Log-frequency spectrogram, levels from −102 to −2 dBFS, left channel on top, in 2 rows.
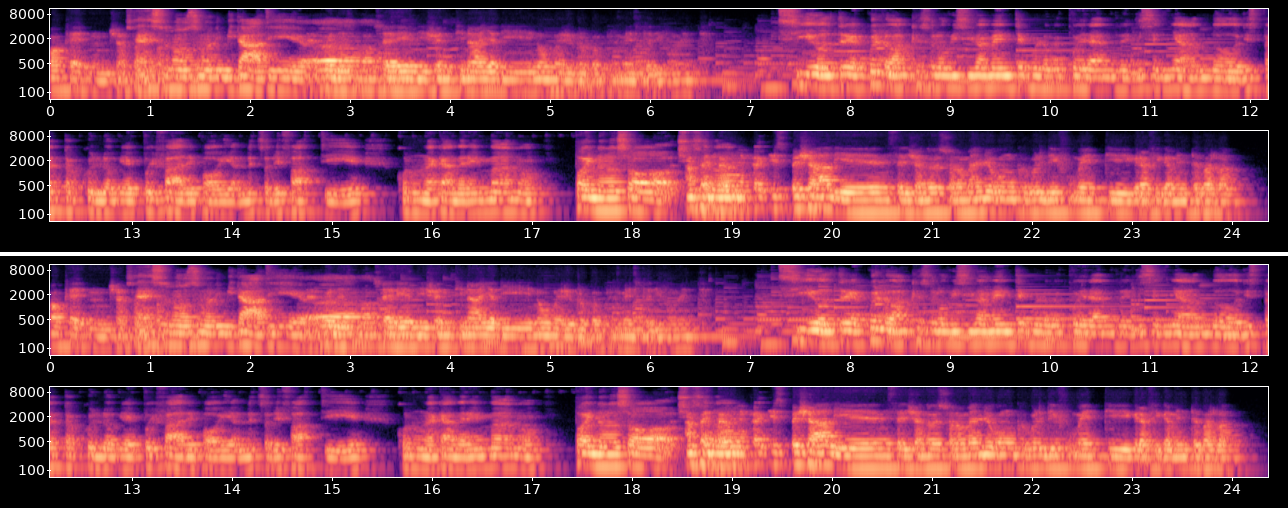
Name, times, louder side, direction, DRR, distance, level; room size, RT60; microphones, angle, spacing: voice 1, 0.0-1.4 2.8-6.4 18.5-19.1 19.4-23.9, equal, 85° right, 1.8 m, -22 dB
voice 2, 0.8-3.3 7.3-15.4 15.7-17.1 17.4-19.3, left 1 dB, 15° left, 0.8 m, -22 dB
sound 1, 2.5-11.9, right 3 dB, 35° right, 0.4 m, -35 dB
3.3 x 3.1 x 2.5 m
head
